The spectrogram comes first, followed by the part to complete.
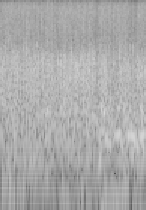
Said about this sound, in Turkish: Alkışlar da bizi soyanlara gelsin o zaman. Alkışlar.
